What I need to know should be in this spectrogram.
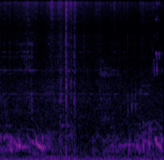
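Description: Pigeons flap their wings.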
